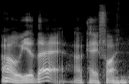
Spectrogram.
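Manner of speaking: ordinary delivery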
